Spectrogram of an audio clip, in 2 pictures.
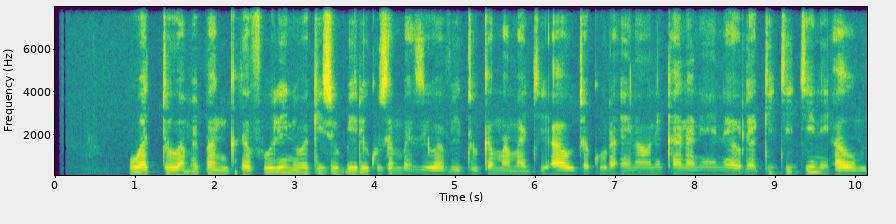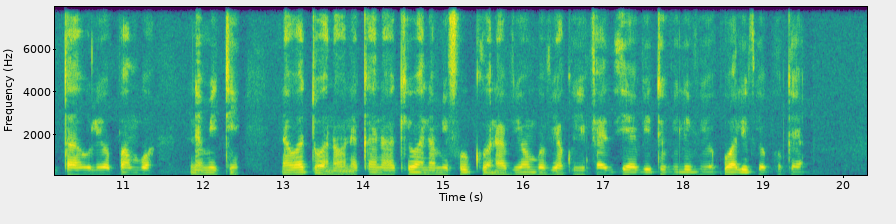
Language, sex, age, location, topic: Swahili, male, 36-49, Wajir, health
